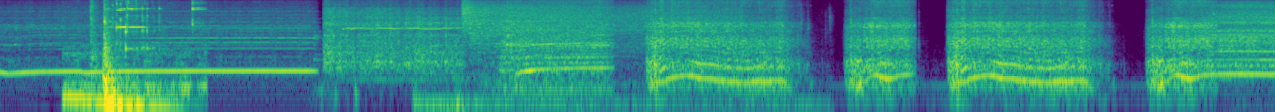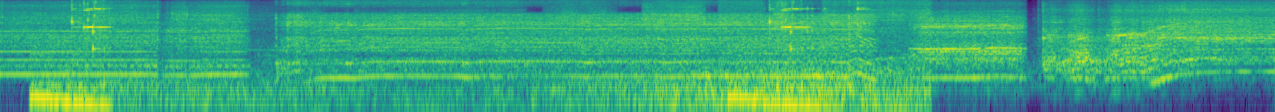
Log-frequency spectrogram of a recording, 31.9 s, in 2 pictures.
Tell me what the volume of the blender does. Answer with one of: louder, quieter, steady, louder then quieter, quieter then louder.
louder.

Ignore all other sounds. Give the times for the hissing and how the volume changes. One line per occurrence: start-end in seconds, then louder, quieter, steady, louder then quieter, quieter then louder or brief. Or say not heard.
5.4-10.4 quieter
16.8-27.6 quieter then louder.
